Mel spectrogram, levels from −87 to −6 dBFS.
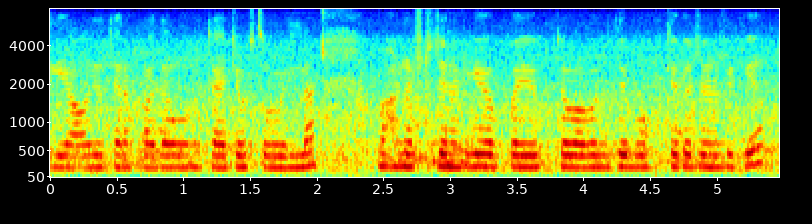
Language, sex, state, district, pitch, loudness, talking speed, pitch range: Kannada, female, Karnataka, Mysore, 215 Hz, -15 LUFS, 65 wpm, 210-220 Hz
